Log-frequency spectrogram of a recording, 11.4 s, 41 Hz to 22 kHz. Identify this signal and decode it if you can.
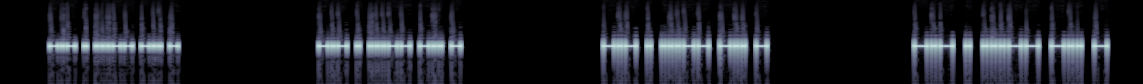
Morse code, heard as a keyed tone, about 36 wpm, 700 Hz. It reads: KE3DT KE3DT KE3DT KE3DT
